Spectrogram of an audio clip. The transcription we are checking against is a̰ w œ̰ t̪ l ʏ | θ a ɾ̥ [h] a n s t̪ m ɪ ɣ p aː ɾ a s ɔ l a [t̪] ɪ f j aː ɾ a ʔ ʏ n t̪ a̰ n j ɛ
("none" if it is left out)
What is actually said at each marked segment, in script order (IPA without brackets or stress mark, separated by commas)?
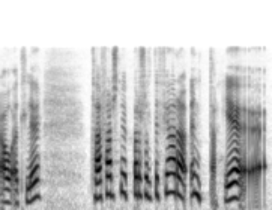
f, t̪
